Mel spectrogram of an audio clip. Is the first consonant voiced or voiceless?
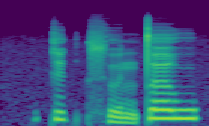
voiceless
